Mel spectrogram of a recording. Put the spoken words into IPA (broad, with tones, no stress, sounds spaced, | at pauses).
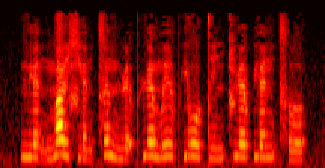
n̪ j ɛ̰˨˩ n m a˥˨ ɪ̯ ɕ j ɛ̰˨˩ n t͡s ə˥˨ n n̪ ɥ ɛ̰˨˩ pʰ ɥ ɛ˥˨ m e˥˨ ɪ̯ pʰ j o˥˨ ʊ̯ t̪ i˨˦ n t͡ɕ ɥ ɛ˦ p j ɛ˦ n t͡sʰ ɤ˨˦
